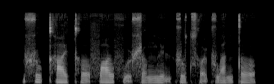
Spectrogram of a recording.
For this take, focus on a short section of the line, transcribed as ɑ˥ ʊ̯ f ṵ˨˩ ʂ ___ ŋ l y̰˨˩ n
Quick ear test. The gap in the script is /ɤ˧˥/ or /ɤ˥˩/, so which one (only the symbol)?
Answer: ɤ˧˥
